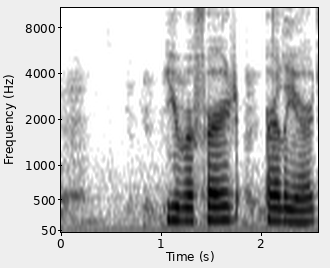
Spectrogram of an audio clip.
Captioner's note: speaking French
